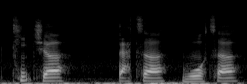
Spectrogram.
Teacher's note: don't pronounce the r's at the end of words like teacher better water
